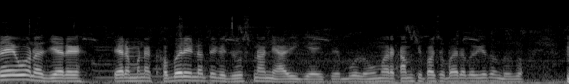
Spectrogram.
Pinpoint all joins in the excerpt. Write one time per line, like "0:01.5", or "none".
none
